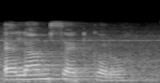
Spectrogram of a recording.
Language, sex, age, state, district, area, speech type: Gujarati, female, 45-60, Gujarat, Surat, urban, read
